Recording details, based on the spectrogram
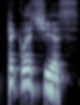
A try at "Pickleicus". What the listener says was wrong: There's a missing vowel between pick and lick.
